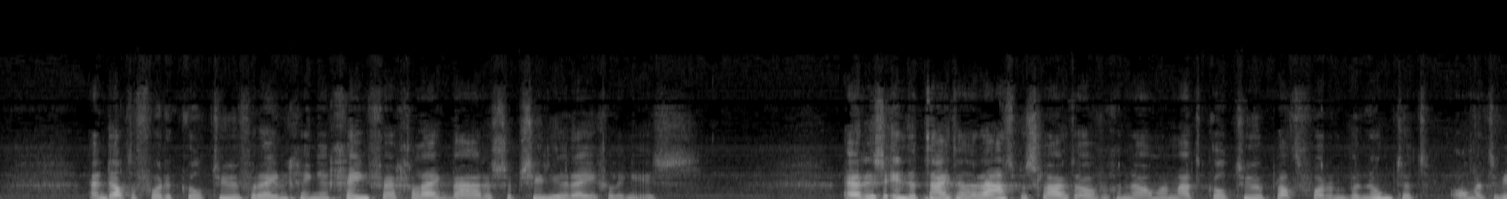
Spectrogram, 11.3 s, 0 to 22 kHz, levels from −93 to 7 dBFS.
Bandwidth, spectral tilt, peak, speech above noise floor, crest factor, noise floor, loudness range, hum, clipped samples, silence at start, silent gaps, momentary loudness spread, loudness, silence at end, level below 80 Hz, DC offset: 16 kHz; -4.5 dB/octave; -16 dBFS; 26 dB; 22 dB; -65 dBFS; 5 LU; none; under 0.1%; 0.05 s; none; 16 LU; -38 LUFS; 0 s; -86 dBFS; under 0.1%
